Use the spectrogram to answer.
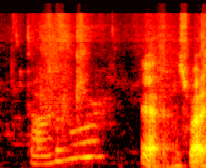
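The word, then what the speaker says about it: Gardevoir: Gardavore.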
